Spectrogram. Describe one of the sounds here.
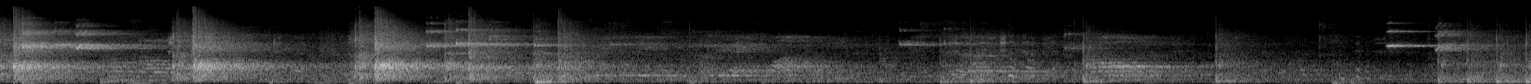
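Rubber shoes squeak sharply on a wooden floor.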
